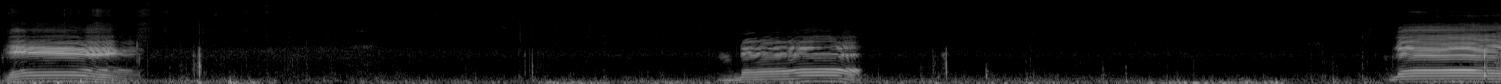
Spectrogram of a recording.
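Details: Cows out roaming the fields give three loud, drawn-out moos, one at the start, one about seven seconds later and one at the end, with quieter outdoor noise in between.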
